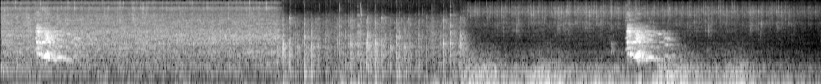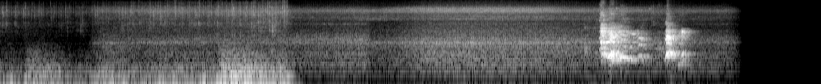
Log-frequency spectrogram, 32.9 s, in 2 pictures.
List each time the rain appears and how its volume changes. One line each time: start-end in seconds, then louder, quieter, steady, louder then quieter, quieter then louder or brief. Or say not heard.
0.0-22.2 quieter.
